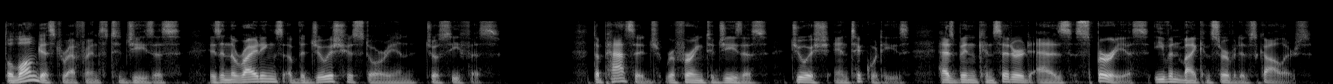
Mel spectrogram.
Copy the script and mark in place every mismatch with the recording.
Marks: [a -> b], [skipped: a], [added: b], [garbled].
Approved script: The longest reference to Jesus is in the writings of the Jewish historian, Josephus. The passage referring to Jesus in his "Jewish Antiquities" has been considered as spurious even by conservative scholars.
The longest reference to Jesus is in the writings of the Jewish historian, Josephus. The passage referring to Jesus [skipped: in his] "Jewish Antiquities" has been considered as spurious even by conservative scholars.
